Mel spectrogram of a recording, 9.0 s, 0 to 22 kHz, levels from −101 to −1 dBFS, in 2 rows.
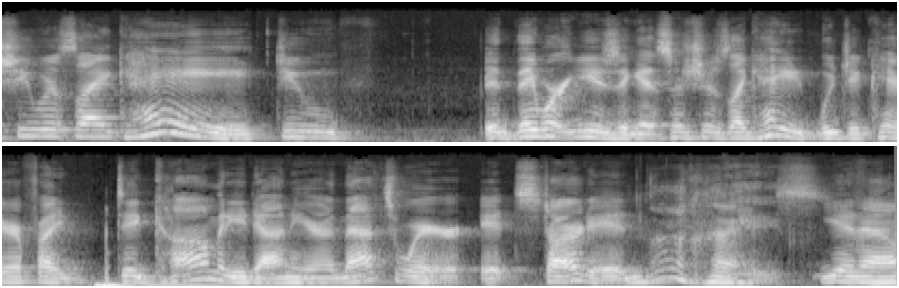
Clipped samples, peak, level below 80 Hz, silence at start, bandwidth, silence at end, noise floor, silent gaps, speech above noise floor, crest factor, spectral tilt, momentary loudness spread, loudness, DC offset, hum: under 0.1%; 0 dBFS; -30 dBFS; 0 s; 14 kHz; 0 s; -46 dBFS; none; 30 dB; 16 dB; -5 dB/octave; 7 LU; -16 LUFS; under 0.1%; none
